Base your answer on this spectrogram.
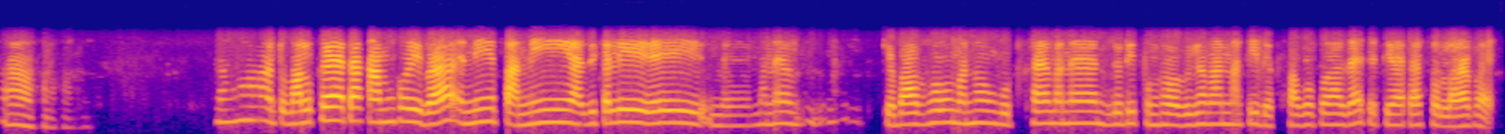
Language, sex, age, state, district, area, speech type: Assamese, female, 45-60, Assam, Lakhimpur, rural, conversation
